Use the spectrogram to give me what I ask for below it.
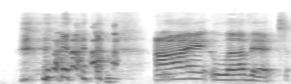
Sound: laughter

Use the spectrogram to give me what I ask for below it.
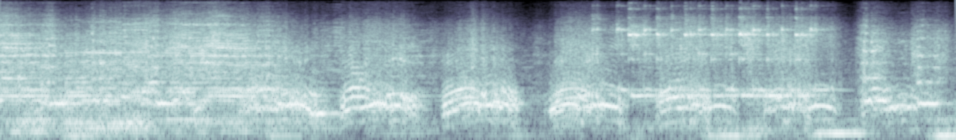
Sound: cheering

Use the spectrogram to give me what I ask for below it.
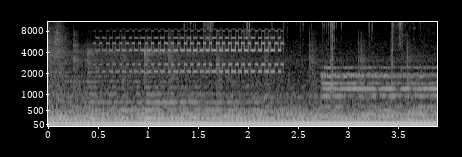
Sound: cellphone rings

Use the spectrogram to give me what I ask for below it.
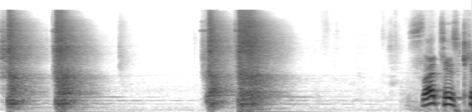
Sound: screw gun running

